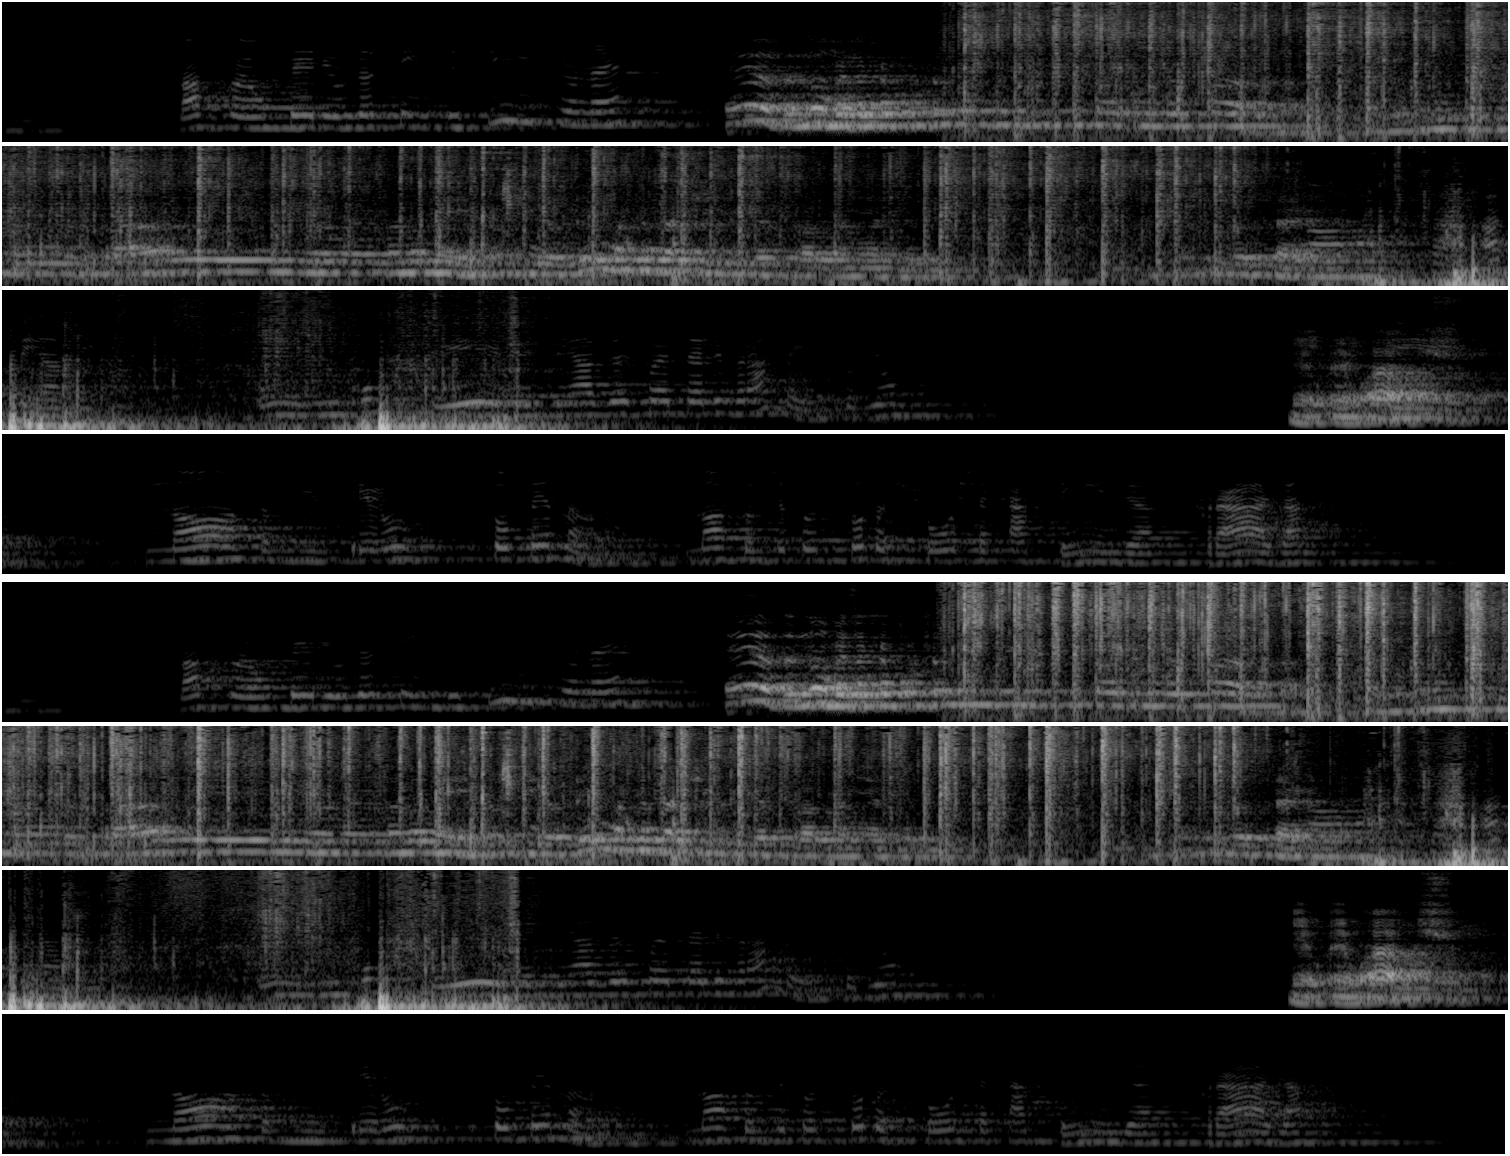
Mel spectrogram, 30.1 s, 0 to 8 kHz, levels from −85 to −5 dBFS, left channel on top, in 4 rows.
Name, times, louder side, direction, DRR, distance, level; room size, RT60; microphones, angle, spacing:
voice 1, 0.9-3.2 7.4-7.9 13.9-15.6 16.3-19.6 21.7-22.4 23.3-24.6 24.9-29.2, left 2 dB, 75° left, 6 dB, 3.9 m, -61 dB
voice 2, 3.6-12.6 13.1-14.2 21.5-22.3, right 1 dB, 80° right, 8 dB, 5.1 m, -48 dB
sound 1, 4.7-17.7, right 8 dB, 50° right, 0.9 m, -39 dB
28.0 x 25.0 x 6.8 m, 1.5 s
head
